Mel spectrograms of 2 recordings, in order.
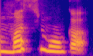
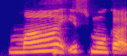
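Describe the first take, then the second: First: The vowel before the s is dropped, words linked. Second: The vowel before the s is pronounced separately. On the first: The speaker calls it right. "we are saying masmuka just for the fluency" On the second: The speaker calls it wrong. "we don't say Ma Ismuka"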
